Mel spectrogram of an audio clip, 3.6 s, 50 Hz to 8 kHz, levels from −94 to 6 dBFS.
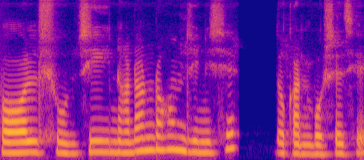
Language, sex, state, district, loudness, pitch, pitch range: Bengali, female, West Bengal, Purulia, -19 LUFS, 195 Hz, 185-220 Hz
